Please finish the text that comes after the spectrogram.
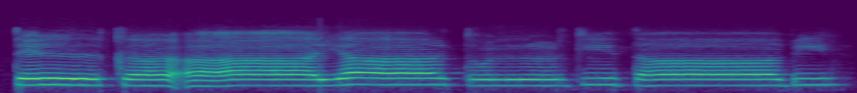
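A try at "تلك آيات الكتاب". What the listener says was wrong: Excellent, well done. You made sure that your vertical fathahs were 2 seconds long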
